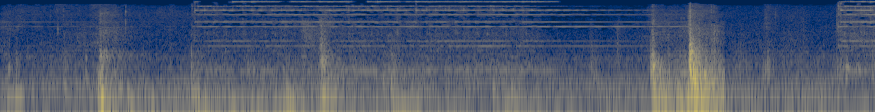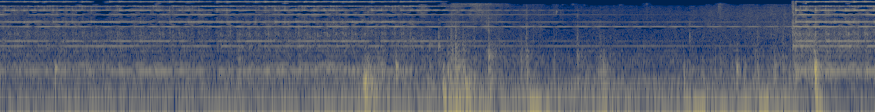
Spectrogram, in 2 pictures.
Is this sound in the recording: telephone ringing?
yes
